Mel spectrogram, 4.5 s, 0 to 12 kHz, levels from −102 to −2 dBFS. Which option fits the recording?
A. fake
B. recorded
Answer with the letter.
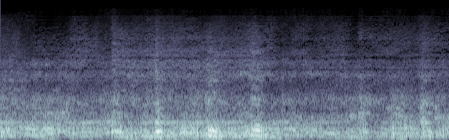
A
